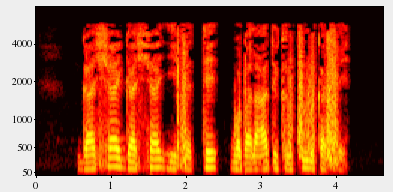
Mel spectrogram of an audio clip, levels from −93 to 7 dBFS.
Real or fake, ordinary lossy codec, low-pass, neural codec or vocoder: real; MP3, 24 kbps; 7.2 kHz; none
